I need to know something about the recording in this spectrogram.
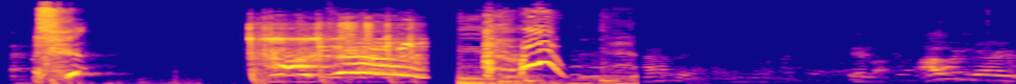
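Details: Sneeze-like sharp burst opening a comedic mock advertisement for an anti-sneeze face mask, followed by loud sound effects and voices.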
